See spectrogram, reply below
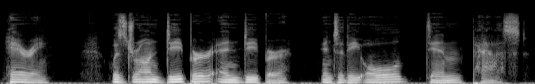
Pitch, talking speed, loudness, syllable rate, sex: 105 Hz, 125 wpm, -16 LUFS, 3.7 syllables/s, male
